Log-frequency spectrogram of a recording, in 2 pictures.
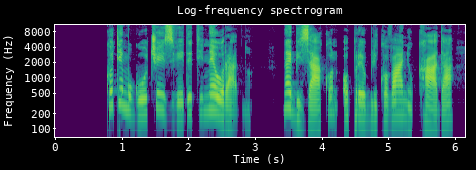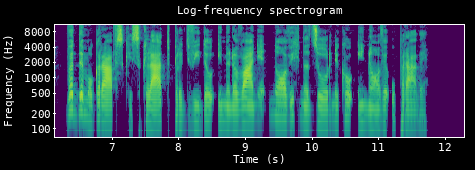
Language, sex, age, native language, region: Slovenian, female, 50-59, Slovenian, Central Slovenia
